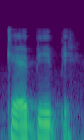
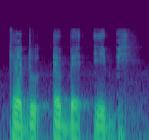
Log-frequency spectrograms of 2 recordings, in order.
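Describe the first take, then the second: First: Sounds drop out, leaving a shortened phrase. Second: Every syllable of the phrase is said in full.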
